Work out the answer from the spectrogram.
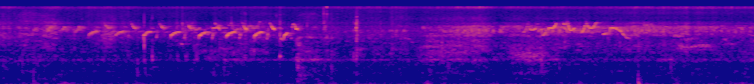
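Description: A small bird singing faintly: a run of about nine short high notes repeated about four a second, then a brief twitter later on, over faint outdoor background noise with a few soft low knocks.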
